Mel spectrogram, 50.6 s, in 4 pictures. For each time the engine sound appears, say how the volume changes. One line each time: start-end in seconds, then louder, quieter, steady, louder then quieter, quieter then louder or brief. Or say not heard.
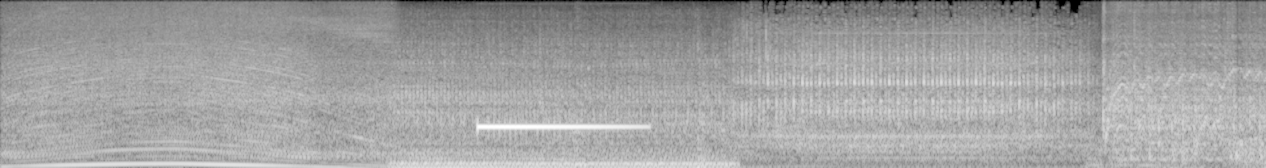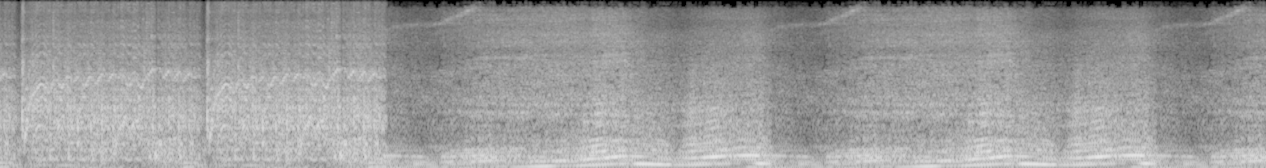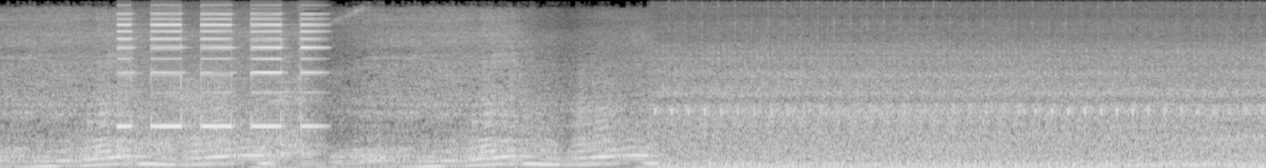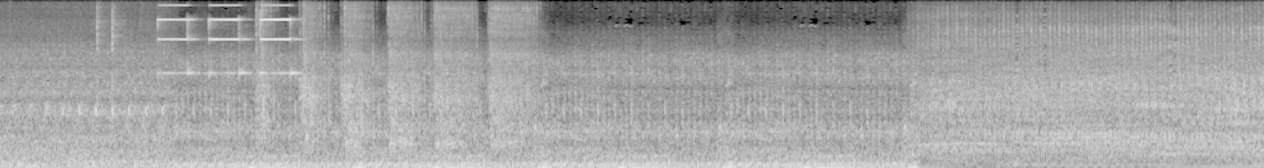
0.0-50.5 steady.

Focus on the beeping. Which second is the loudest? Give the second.
5 s.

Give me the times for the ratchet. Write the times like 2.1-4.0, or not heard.
40.5-43.5.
